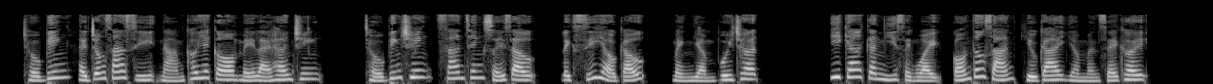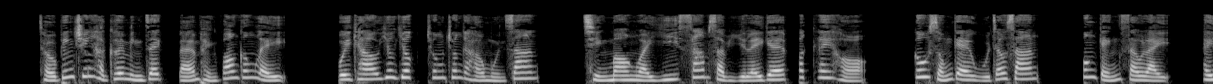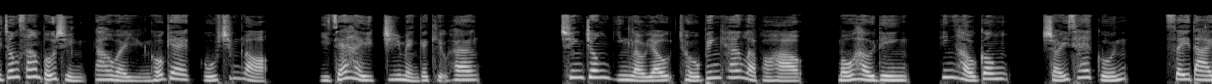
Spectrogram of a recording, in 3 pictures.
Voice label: 女声 粤语 介绍; 曹边村

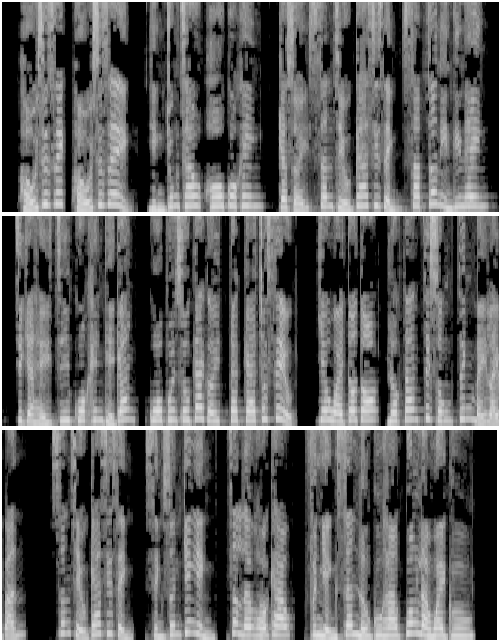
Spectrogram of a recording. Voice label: 女声 促销 激情 国庆 家私城 粤语

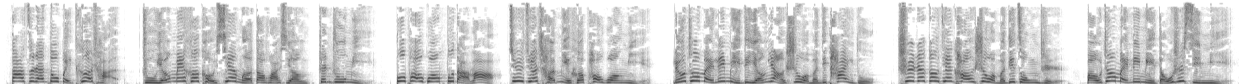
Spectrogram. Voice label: 东北话促销 稻花香

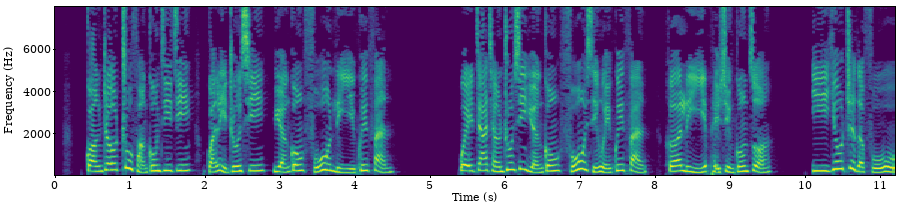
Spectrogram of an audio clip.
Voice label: 女声 政府报告 礼仪规范 正式稳重; 广州住房公积

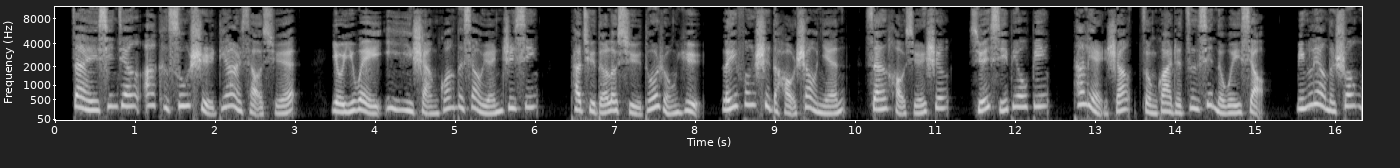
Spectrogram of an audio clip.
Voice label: 女声 人物介绍 好少年

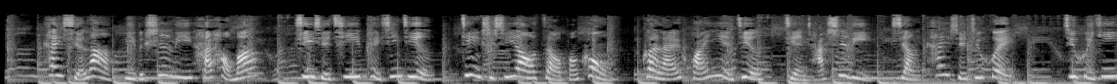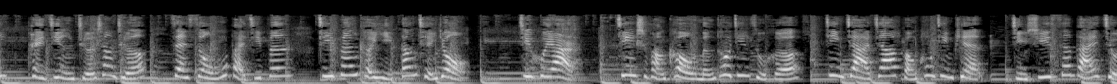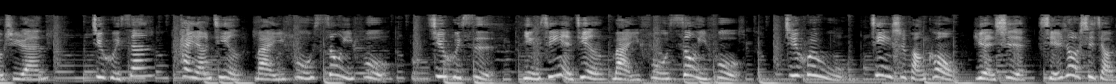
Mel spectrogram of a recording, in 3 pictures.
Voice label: 女声; 华一眼镜开学活动

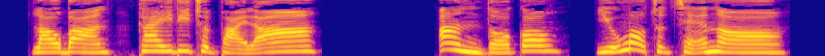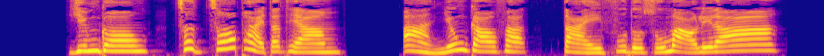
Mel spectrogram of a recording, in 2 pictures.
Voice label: 女声 麻将棋牌 语 客家

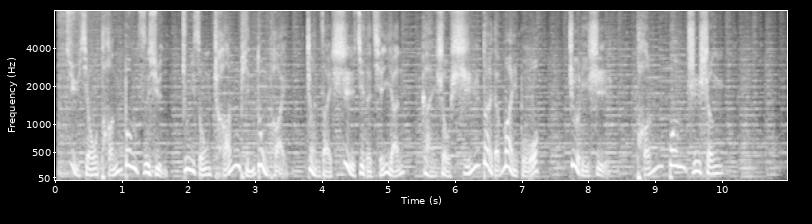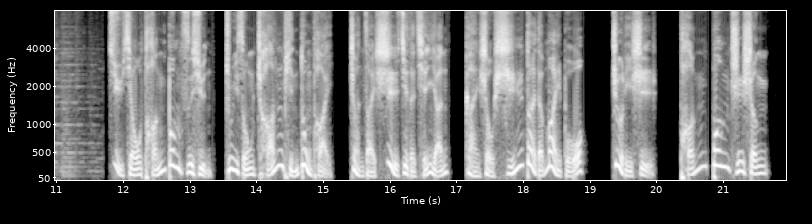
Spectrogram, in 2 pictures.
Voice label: 男声 资讯电台; 腾邦

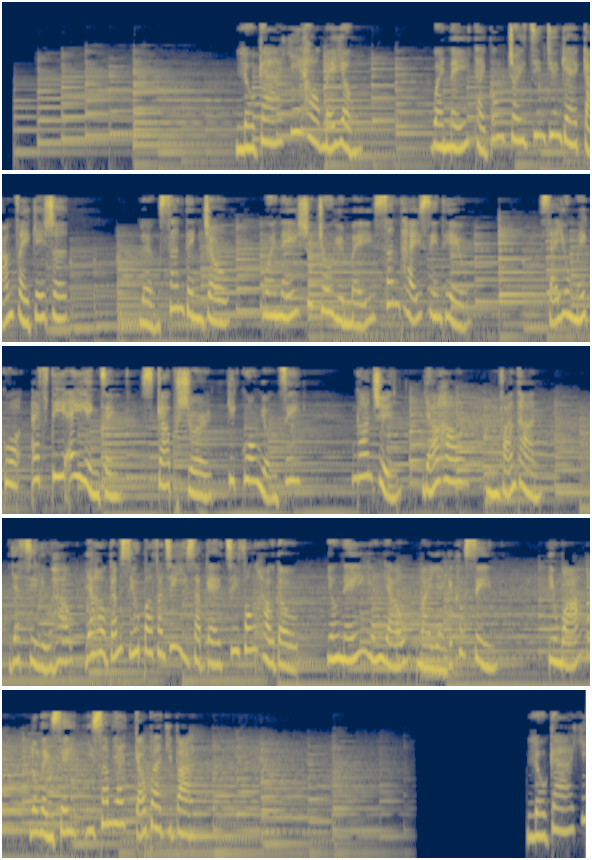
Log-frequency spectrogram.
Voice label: 女声广告温柔 美容广告粤语

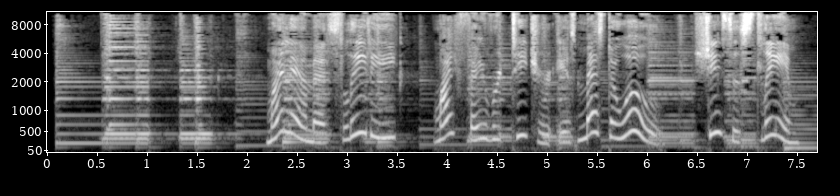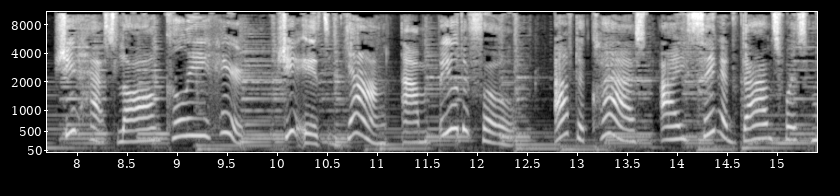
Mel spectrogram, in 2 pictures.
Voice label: 女声 个配 英文 童声

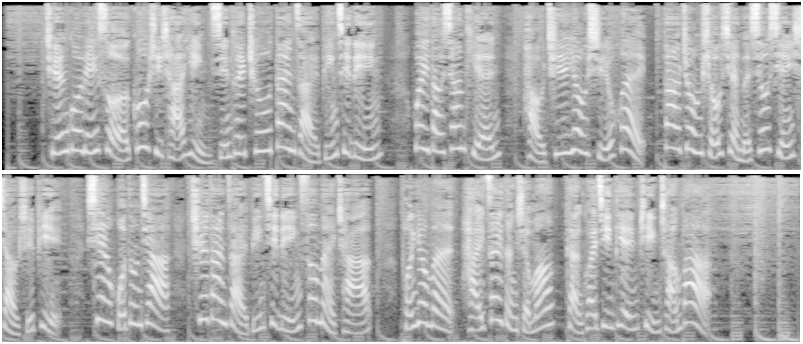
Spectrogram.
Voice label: 女声蛋仔冰淇淋叫卖

